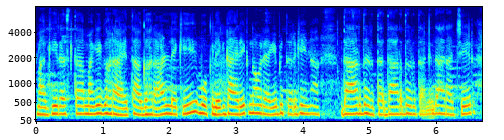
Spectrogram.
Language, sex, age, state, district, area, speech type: Goan Konkani, female, 30-45, Goa, Ponda, rural, spontaneous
